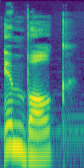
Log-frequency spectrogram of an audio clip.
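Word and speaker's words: Imbolc: Imbulk, pronounced imbulk, was not loud, not sudden.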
